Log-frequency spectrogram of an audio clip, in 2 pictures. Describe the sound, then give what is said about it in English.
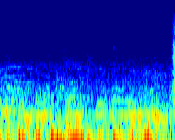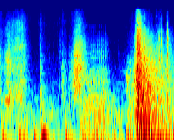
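A safe door being shut, heard after a quiet stretch of low hum as a few heavy thuds and metallic clunks, the last one loudest. “He shuts the safe behind him and sits down.”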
